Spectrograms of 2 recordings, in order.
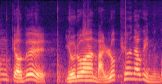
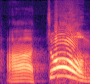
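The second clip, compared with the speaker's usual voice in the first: Gyeongsang dialect; 8 dB louder, much slower than usual. Retold or imitated. Teacher showing off Gyeongsang dialect, loud exclamation. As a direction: bark it out the Gyeongsang way. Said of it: "경상도 사투리".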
